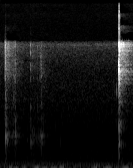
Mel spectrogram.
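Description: Keystrokes on a computer keyboard while entering a Linux server command: a few soft clustered taps at the start, a pause, then one sharper, louder key press near the end, close and alone with no talk.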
